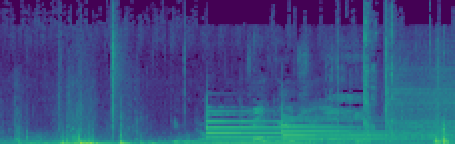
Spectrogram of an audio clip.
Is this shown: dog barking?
no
